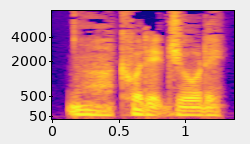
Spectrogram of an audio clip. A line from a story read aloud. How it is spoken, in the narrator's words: I said irritably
